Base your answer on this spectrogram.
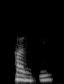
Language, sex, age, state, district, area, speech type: Punjabi, female, 18-30, Punjab, Mansa, urban, conversation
